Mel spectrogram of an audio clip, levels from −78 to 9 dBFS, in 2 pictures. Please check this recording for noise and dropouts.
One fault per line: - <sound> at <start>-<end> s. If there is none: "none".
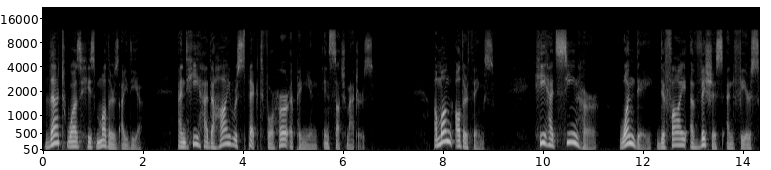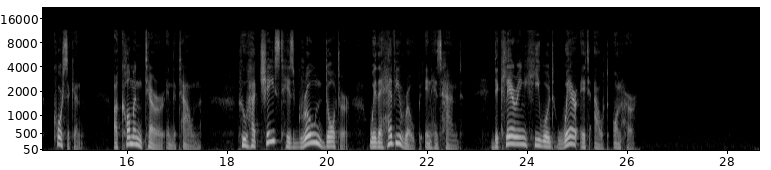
none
